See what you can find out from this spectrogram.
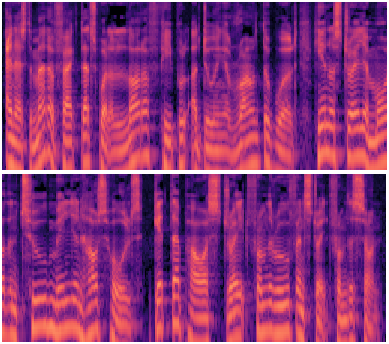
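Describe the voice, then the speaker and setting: A man from Denmark with a Danish accent, presenting persuasively and emphatically in measured phrases, speaking straight to the listener. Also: medium pitch, animated, a little mellow.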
